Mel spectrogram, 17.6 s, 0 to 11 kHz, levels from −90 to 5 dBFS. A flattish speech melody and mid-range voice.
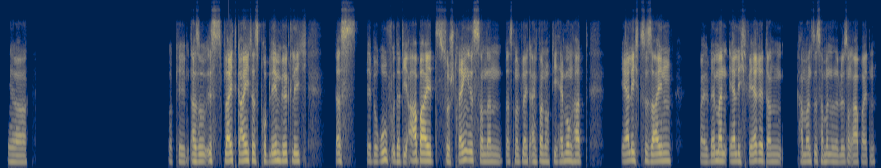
Yes: narrow, 1.6 semitones; medium, 145 Hz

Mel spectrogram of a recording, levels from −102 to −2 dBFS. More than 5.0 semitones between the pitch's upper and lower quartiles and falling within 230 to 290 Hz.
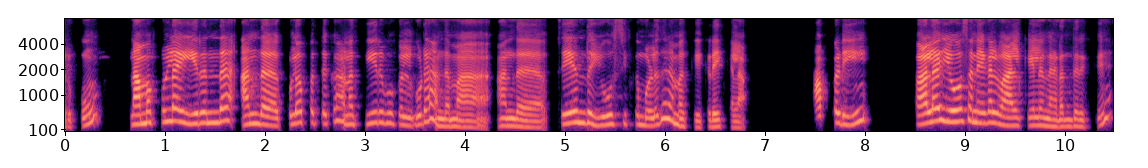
Yes: wide, 5.6 semitones; high, 245 Hz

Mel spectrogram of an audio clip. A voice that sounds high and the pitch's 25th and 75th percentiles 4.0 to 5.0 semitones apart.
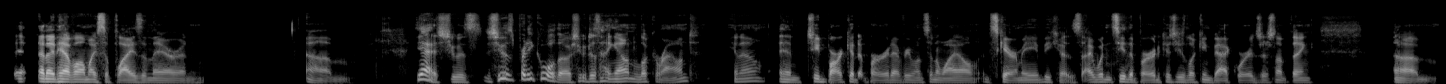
No: low, 105 Hz; average, 4.5 semitones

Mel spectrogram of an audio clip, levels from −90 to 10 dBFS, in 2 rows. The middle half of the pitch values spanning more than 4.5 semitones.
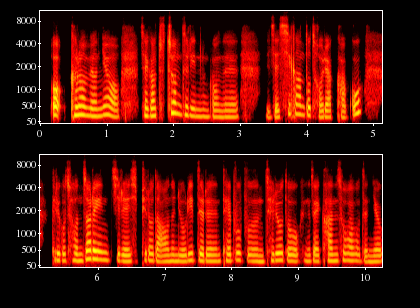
No: average, 3.2 semitones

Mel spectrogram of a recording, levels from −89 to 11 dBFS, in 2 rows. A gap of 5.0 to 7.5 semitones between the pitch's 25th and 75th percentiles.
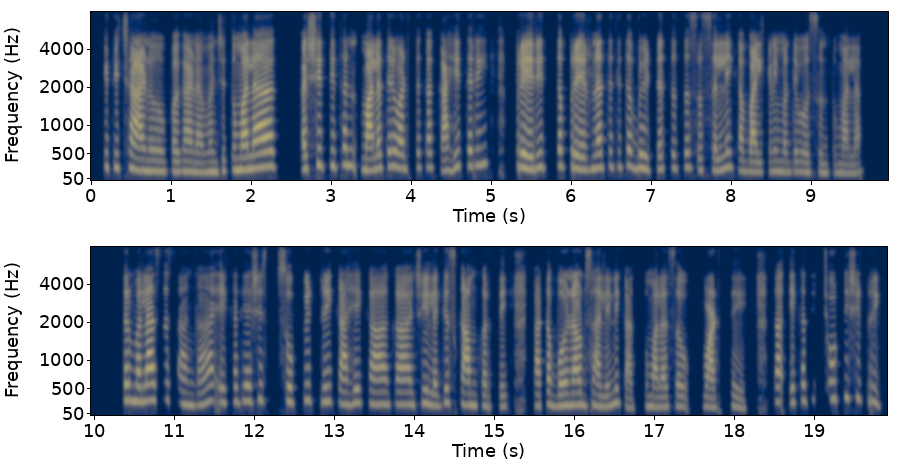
Yes: wide, 5.4 semitones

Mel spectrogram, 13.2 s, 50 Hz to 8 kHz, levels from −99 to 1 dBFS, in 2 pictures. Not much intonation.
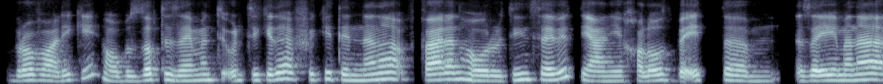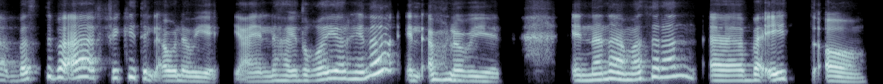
No: average, 3.7 semitones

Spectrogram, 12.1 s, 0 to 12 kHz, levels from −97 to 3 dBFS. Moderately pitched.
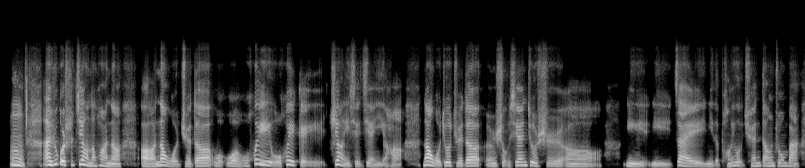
No: high, 200 Hz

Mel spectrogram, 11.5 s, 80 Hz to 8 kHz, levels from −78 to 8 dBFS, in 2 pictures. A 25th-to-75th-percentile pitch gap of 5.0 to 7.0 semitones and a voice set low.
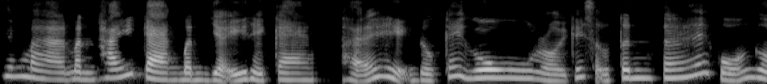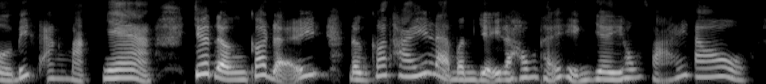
No: wide, 5.5 semitones; high, 235 Hz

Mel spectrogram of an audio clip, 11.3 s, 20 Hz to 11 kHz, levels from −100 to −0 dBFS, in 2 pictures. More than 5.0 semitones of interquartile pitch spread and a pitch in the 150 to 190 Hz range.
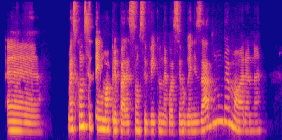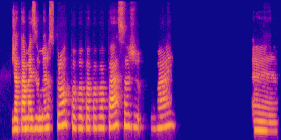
No: wide, 5.6 semitones; high, 200 Hz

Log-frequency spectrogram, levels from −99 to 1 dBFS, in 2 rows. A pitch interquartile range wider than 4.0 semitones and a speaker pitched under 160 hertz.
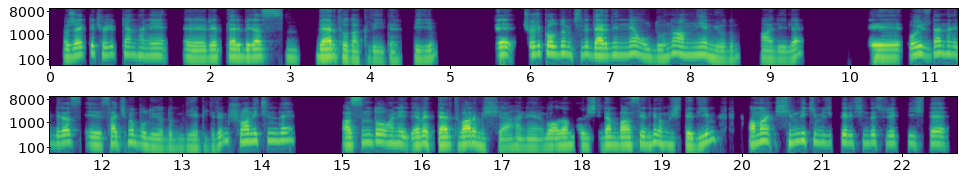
Yes: average, 4.5 semitones; medium, 140 Hz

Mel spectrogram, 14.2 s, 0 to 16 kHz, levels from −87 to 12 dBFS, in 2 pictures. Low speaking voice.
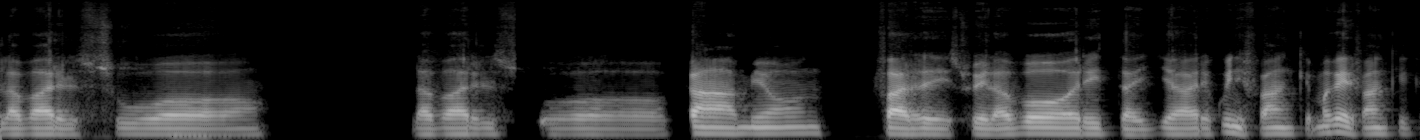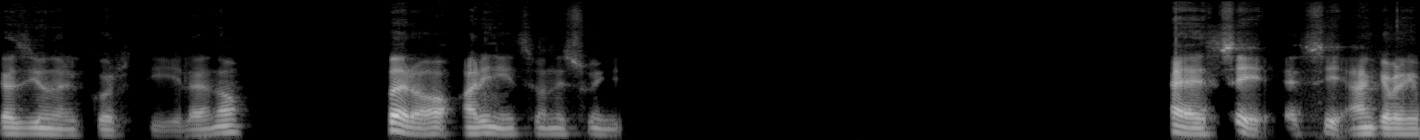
Yes: low, 110 Hz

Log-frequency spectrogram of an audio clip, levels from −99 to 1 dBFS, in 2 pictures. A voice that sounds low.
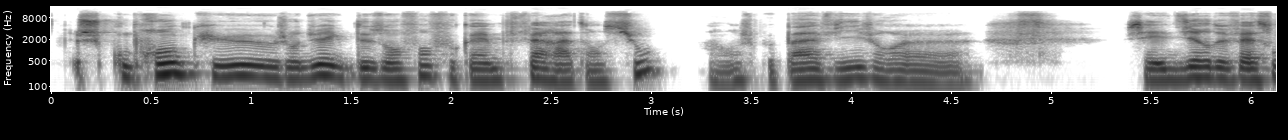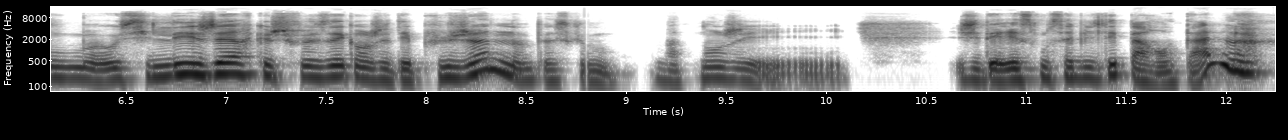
No: medium, 160 Hz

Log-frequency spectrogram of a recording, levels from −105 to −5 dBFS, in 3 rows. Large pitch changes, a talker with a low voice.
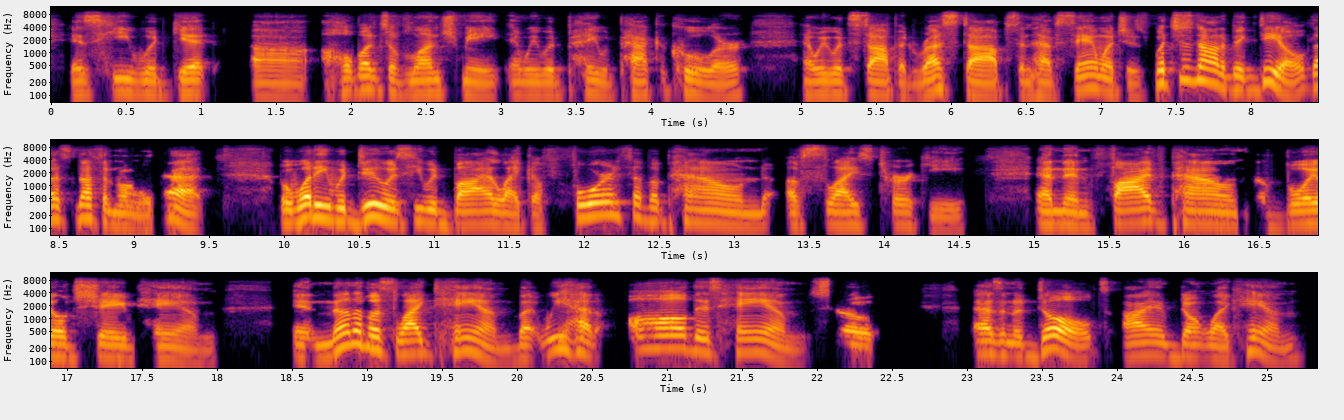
Yes: wide, 5.7 semitones; low, 125 Hz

